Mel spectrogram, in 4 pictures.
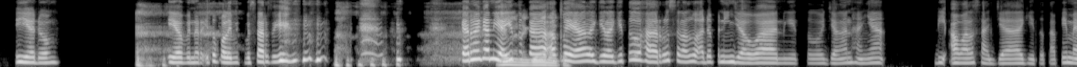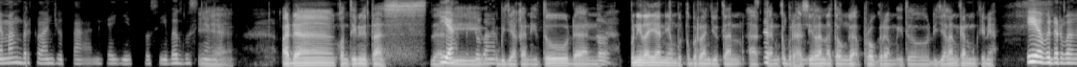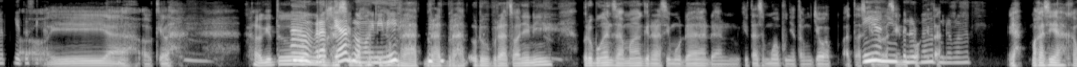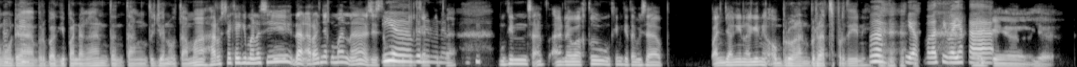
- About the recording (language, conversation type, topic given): Indonesian, podcast, Apa menurutmu tujuan utama sistem pendidikan kita seharusnya?
- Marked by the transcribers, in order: chuckle; laugh; laughing while speaking: "makasih banget"; chuckle; chuckle; angry: "harusnya kayak gimana, sih? Dan arahnya ke mana"; "pendidikan" said as "pependidikan"; chuckle; chuckle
